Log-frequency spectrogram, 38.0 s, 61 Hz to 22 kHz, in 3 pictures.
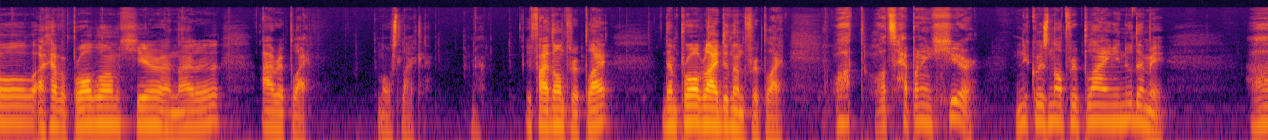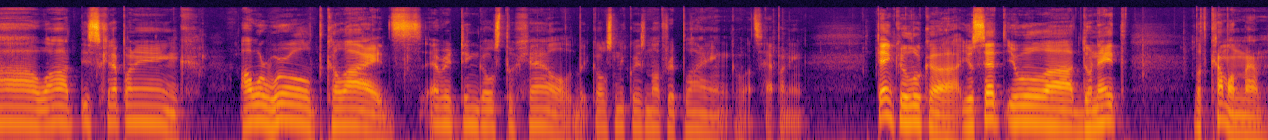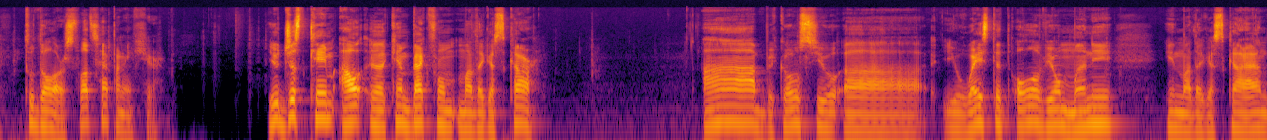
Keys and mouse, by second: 0.0-6.0 alt+right drag, 6.0-33.1 ctrl+alt+drag, 7.1 1, 8.4 [, 8.9 [, 8.9 [, 24.2 g, 25.2 ctrl+z, 26.2 ctrl+z, 27.1 g, 27.6 ], 27.7 ], 36.2 2, 37.8-38.0 drag.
